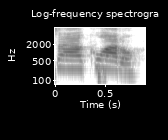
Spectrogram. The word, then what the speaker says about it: Couatl: you want to do this first, if it helps, it's Coatl. How do I spell that? Couatl. Okay. Doesn't start with a Q. Literally unplayable. It's not Quetzalcoatl, it's just a normal Quaddle.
